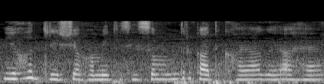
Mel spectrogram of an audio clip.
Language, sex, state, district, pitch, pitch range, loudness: Hindi, male, Punjab, Fazilka, 230 Hz, 220-240 Hz, -17 LUFS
